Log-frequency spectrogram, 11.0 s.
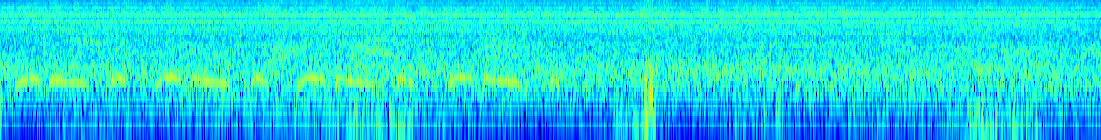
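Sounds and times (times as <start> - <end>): bird hooting: 0.0 - 5.7.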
